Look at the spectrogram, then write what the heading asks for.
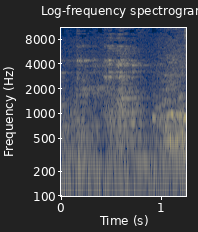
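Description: Glasses clink together at a wedding toast, a bright ringing chime of several glasses touching at once, heard close amid a murmuring crowd of guests.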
